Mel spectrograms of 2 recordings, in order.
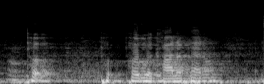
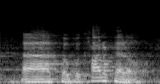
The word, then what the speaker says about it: Popocatépetl: when he climbed the mountain, how is it pronounced? Popocatépetl.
